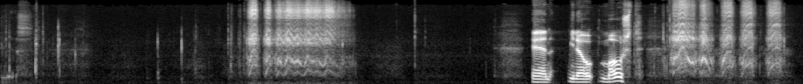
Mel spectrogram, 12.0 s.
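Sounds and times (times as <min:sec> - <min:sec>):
cordless drill running: 0:03.6 - 0:05.4, 0:09.9 - 0:11.9.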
